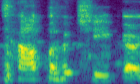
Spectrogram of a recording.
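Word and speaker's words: Topo Chico: Tapo Chico. Yes, that is exactly how that's pronounced.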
